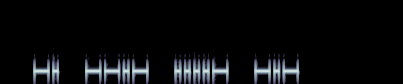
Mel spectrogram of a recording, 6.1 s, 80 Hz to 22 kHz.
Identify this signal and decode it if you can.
Morse code, heard as a keyed tone, about 17 wpm, spaced as for 12 wpm, 700 Hz. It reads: NQ4K
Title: USA Call Signs - 4 Characters - 2x Character Spacing - 17wpm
